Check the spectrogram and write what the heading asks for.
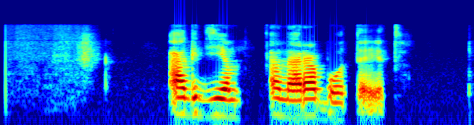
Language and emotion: Russian, neutral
